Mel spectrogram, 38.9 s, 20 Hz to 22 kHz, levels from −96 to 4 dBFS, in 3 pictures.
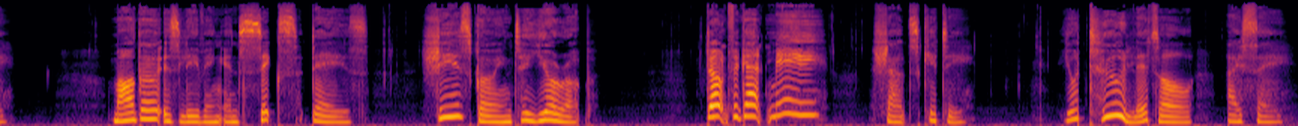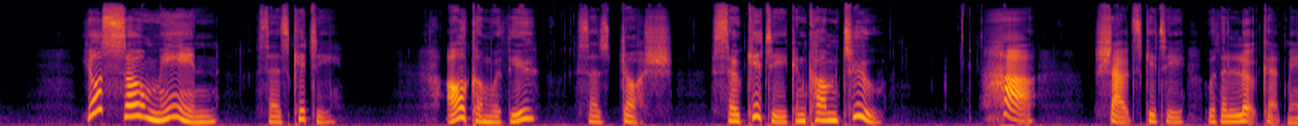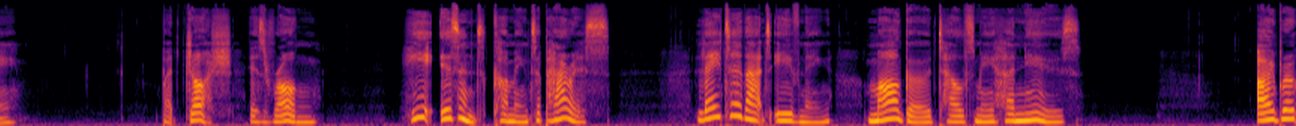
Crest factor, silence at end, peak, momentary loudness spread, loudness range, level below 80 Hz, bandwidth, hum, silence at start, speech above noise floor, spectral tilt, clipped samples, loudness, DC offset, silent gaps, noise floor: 22 dB; 0 s; 0 dBFS; 16 LU; 5 LU; -50 dBFS; 19 kHz; none; 0 s; 34 dB; -4 dB/octave; under 0.1%; -21 LUFS; under 0.1%; none; -54 dBFS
